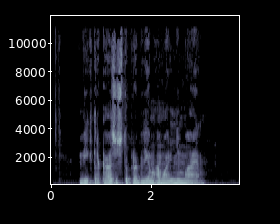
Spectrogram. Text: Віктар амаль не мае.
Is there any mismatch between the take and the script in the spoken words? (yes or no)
yes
